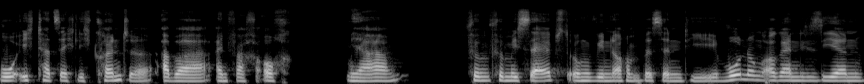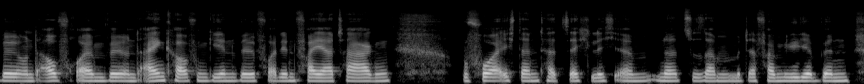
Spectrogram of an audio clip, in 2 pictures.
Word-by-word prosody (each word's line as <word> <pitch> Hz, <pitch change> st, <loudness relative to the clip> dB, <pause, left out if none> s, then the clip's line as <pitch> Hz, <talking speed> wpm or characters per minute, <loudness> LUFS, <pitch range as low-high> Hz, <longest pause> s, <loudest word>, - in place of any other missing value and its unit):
wo 180 Hz, 0 st, +4 dB
ich 190 Hz, +1 st, -1 dB
tatsächlich 175 Hz, -2 st, -3 dB
könnte, 180 Hz, -2 st, 0 dB
aber 160 Hz, -2 st, +3 dB
einfach 165 Hz, -1 st, -3 dB
auch, 170 Hz, -1 st, -1 dB, 0.6 s
ja, 165 Hz, +1 st, +1 dB, 0.7 s
für 190 Hz, -, +3 dB
m 180 Hz, 0 st, -1 dB
für 190 Hz, -, -1 dB
mich 175 Hz, -1 st, +1 dB
selbst 175 Hz, +3 st, +2 dB
irgendwie 170 Hz, -1 st, +1 dB
noch 165 Hz, -, 0 dB
'n 85 Hz, +1 st, -3 dB
bisschen 155 Hz, -, -1 dB
die 160 Hz, 0 st, -5 dB
Wohnung 210 Hz, 0 st, +3 dB
organisieren 175 Hz, -1 st, 0 dB
will 170 Hz, -1 st, +4 dB
und 160 Hz, 0 st, -2 dB
aufräumen 165 Hz, 0 st, 0 dB
will 165 Hz, -1 st, +4 dB
und 160 Hz, 0 st, -3 dB
einkaufen 165 Hz, 0 st, +1 dB
gehen 165 Hz, 0 st, -1 dB
will 165 Hz, 0 st, +3 dB
vor -, -, -4 dB
den 165 Hz, +1 st, -1 dB
Feiertagen, 160 Hz, -1 st, +1 dB, 0.7 s
bevor 165 Hz, +1 st, +2 dB
ich 175 Hz, -, -3 dB
dann 165 Hz, 0 st, 0 dB
tatsächlich, 160 Hz, -1 st, -3 dB
ähm, 160 Hz, +3 st, -3 dB
ne, 165 Hz, -1 st, +1 dB
zusammen 160 Hz, -1 st, -3 dB
mit 160 Hz, 0 st, -5 dB
der 165 Hz, -, 0 dB
Familie 165 Hz, +1 st, +2 dB
bin. 165 Hz, 0 st, +1 dB
165 Hz, 145 wpm, -22 LUFS, 160-175 Hz, 0.7 s, wo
